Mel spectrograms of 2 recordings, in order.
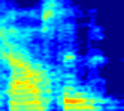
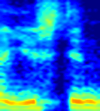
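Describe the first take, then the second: First: Houston said as HOW-ston; New York pronunciation. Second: Said in the usual way. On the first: Shown as a demonstration. Host giving Houston as New Yorkers say it, local pronunciation. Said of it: "as we say here in New York".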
